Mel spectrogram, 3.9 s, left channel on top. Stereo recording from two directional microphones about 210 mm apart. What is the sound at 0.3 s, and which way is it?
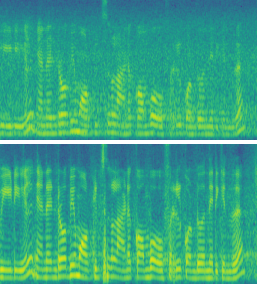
Speech, 40° right (ahead or behind).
